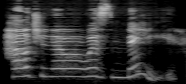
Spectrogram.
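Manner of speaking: very high howl; howling turkey. Acted. Turkey found out by Rooster, very high howl. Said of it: "howled Turkey".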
